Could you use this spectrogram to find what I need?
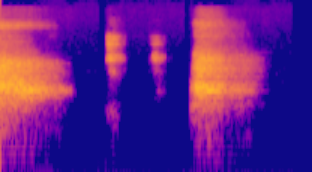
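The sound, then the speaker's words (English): Two loud dog barks separated by a pause, with a couple of brief, quieter yips or huffs in between. No one is talking. “But it was like, I knew, hey, why are my dogs barking?”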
